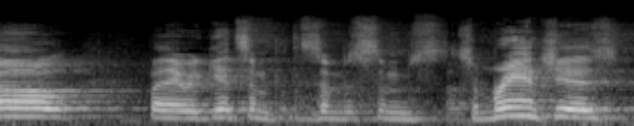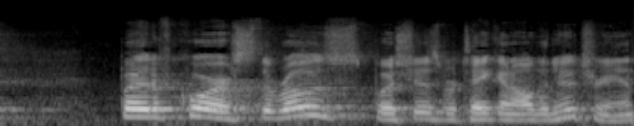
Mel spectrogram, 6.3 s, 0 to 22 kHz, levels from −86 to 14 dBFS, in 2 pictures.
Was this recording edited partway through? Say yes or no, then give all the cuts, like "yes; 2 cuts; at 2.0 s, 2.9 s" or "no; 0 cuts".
yes; 1 cut; at 2.2 s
